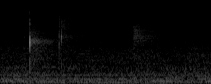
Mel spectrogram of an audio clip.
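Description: A single sharp click about a quarter second in, then a softer click just after and a faint tick later, over quiet room tone.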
